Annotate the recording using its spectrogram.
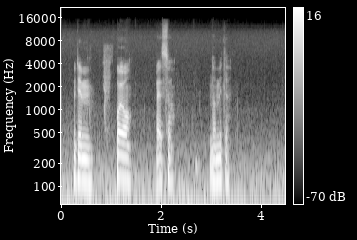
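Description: A man speaks in short bursts close to a microphone.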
